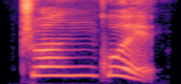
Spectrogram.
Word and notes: 专柜: zhuān guì

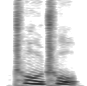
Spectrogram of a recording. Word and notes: 处处: chù chù

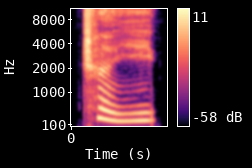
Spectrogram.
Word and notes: 衬衣: chèn yī

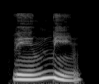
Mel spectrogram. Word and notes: 灵敏: líng mǐn

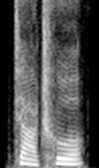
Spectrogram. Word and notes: 驾车: jià chē

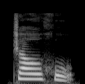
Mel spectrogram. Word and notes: 招呼: zhāo hu

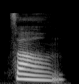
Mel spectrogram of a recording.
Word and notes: 葬: zàng

